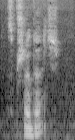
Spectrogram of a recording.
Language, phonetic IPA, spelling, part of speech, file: Polish, [ˈspʃɛdat͡ɕ], sprzedać, verb, LL-Q809 (pol)-sprzedać.wav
